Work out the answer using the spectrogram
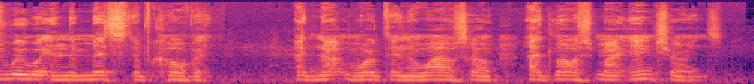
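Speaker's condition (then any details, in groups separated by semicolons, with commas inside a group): ALS; slurred speech early sign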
